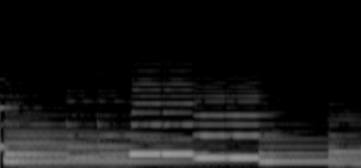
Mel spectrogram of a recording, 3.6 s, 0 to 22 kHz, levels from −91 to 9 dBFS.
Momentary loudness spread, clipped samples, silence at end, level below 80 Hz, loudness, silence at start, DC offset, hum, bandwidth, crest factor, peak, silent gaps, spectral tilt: 11 LU; under 0.1%; 0 s; -82 dBFS; -40 LUFS; 0 s; under 0.1%; none; 4.1 kHz; 10 dB; -28 dBFS; none; -11 dB/octave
